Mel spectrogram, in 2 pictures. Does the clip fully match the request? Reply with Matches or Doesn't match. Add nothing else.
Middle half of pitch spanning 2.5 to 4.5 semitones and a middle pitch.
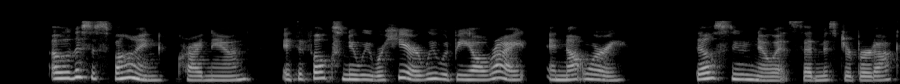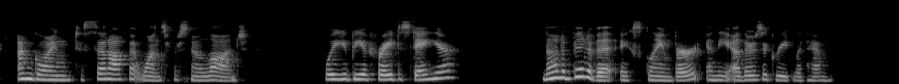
Doesn't match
